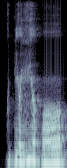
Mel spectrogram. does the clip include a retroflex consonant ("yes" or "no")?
no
